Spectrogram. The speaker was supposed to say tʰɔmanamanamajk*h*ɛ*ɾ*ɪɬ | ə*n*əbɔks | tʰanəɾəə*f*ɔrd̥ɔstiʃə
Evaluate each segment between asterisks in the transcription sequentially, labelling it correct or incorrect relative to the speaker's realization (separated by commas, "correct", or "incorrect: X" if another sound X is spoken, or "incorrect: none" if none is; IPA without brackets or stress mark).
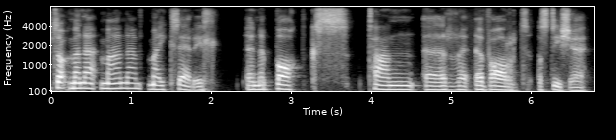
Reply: incorrect: s, correct, correct, incorrect: v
